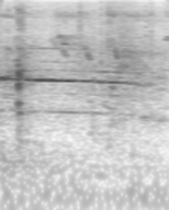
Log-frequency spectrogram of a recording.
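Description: Backyard chickens cluck softly against a steady farmyard background, with one brief, brighter call near the start and a faint sustained tone running throughout.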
